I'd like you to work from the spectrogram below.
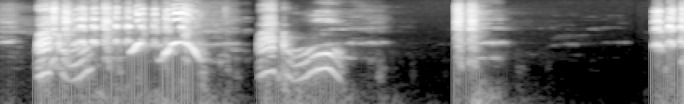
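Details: Blue ringneck parrot, a talking pet bird, in a small room: harsh buzzy squawks with stacked harmonics, then wavering, speech-like modulated phrases rising and falling, repeated in short bursts separated by silences.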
